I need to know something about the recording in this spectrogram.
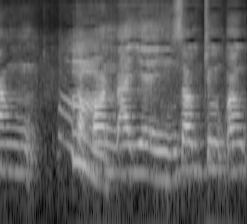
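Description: A woman's voice speaking, breaking off briefly and then drawing out one long syllable that falls in pitch and then holds.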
